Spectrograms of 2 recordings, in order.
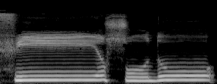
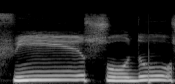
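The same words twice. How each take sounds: Both takes have the same delivery.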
